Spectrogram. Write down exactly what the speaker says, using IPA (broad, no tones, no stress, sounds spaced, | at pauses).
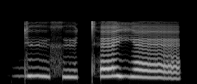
d y x y tʰ ɛ j ɛ̃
